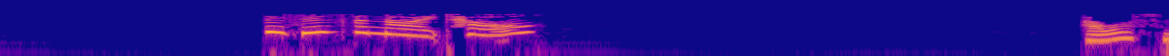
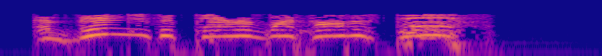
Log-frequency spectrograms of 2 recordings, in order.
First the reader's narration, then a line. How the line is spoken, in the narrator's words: he hissed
